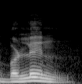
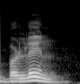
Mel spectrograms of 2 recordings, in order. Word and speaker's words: Berlin: You say Berlin. So lin is heard for a long time. A bur is for a very short time, you know?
